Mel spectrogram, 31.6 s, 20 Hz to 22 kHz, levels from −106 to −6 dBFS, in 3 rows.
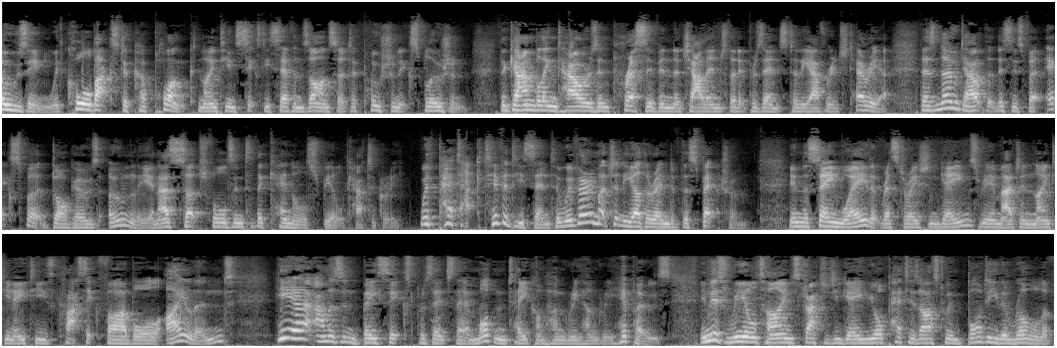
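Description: Around 21.15 s the audio suddenly gets duller and stays that way to the end, with no gap at the switch. That's an adaptive stream dropping to a lower bitrate, presumably because the connection slowed. Nothing above about 9.8 kHz survives from that point, and the codec artefacts get thicker. The character of it fits AAC falling from something like 96 kbit/s down to roughly 32 kbit/s.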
